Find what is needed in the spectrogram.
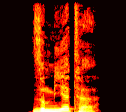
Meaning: inflection of summieren: 1. first/third-person singular preterite 2. first/third-person singular subjunctive II
- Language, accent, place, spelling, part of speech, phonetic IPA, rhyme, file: German, Germany, Berlin, summierte, adjective / verb, [zʊˈmiːɐ̯tə], -iːɐ̯tə, De-summierte.ogg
